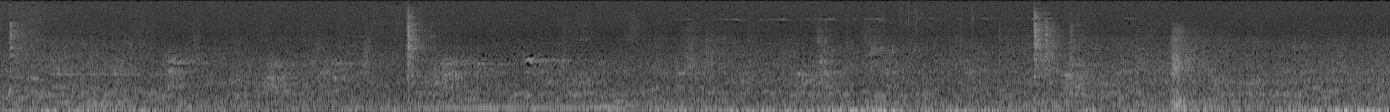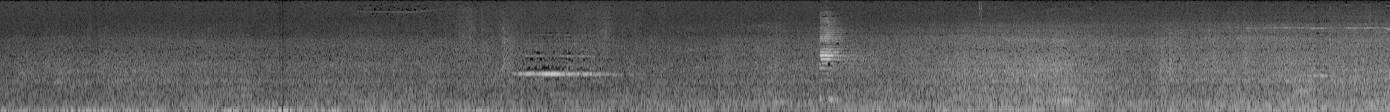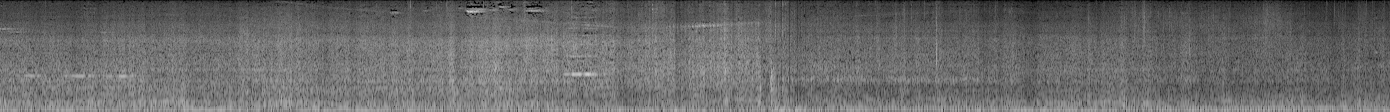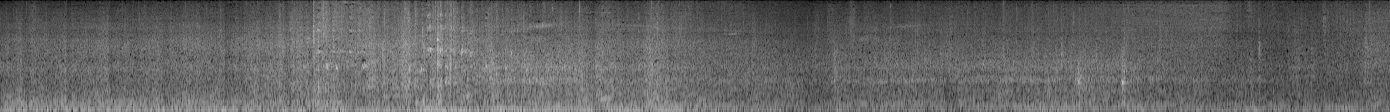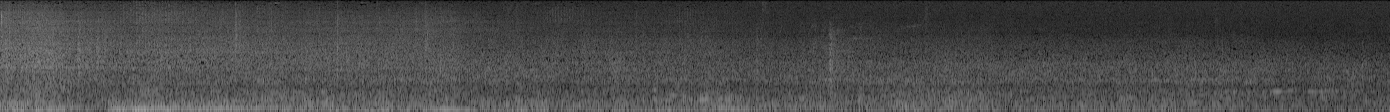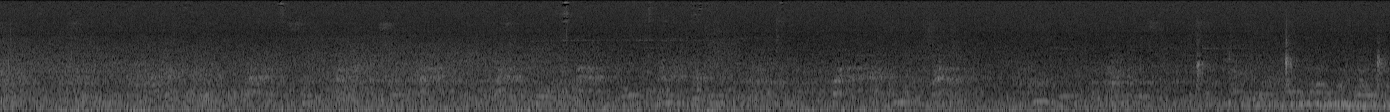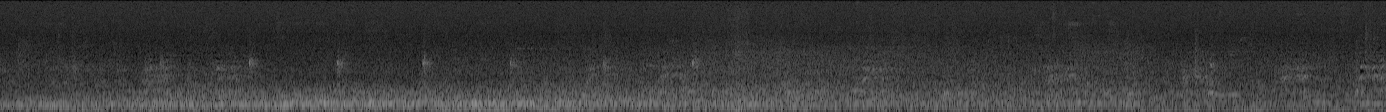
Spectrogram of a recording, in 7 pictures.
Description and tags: heavy truck real pass through residential area bumpy road Cusco, Peru, South America
America, bumpy, heavy, pass, Peru, road, truck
